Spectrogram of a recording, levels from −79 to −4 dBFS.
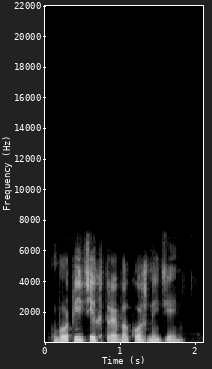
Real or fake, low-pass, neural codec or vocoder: fake; 7.2 kHz; codec, 16 kHz, 2 kbps, X-Codec, HuBERT features, trained on balanced general audio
